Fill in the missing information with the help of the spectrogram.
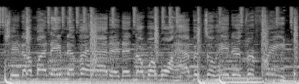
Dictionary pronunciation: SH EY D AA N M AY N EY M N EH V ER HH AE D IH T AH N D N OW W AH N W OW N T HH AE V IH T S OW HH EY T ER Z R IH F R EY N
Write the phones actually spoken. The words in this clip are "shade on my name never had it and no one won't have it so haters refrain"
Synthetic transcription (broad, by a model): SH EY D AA M AY N EY M N EH V ER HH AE D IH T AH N N OW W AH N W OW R HH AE P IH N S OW HH EY T ER Z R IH F R EY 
